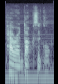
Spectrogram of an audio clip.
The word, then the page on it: paradoxical: American English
